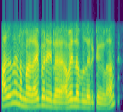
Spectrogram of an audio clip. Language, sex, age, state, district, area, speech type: Tamil, male, 18-30, Tamil Nadu, Ranipet, urban, conversation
